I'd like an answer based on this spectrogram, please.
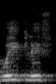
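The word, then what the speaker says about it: Wycliffe: siglo 16 Por cierto digo John wickliff y no John White como Aparentemente debería sonar pero la manera correcta de pronunciar el apellido es así John wickliff él escribió un libro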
